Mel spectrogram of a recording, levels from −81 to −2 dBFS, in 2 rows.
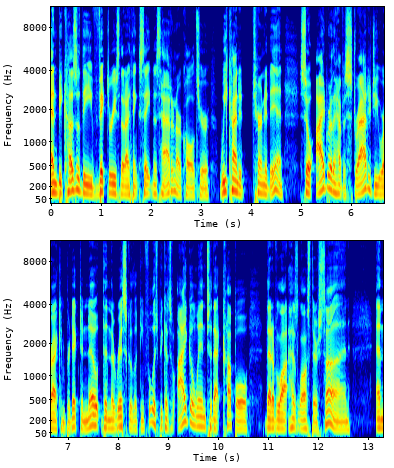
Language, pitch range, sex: English, 100-135 Hz, male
